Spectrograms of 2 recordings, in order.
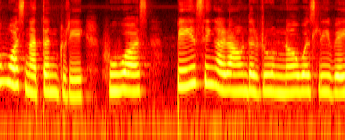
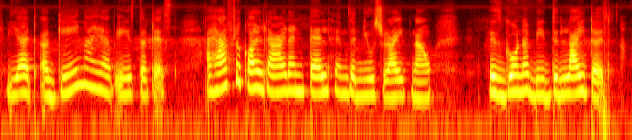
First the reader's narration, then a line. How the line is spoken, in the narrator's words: Sarah Gray, who mumbled to herself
